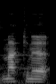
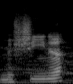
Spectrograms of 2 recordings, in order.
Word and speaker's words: Machina: which back in the day I used to pronounce mackina as Machina because it spelled Machina if I'm being completely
